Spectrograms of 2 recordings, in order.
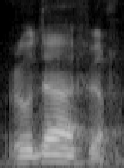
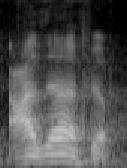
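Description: First: عذافر said ʕu-dhafir, first vowel u; damma on the ain. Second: عذافر said ʕa-dhafir, first vowel a; fatha on the ain. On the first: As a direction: model the singular عذافر with u on the ain. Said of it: "بضم العين". (عذافر بضم العين) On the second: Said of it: "احنا نظنها كنا إيش؟". (عذافر بفتح العين) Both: Shown as a demonstration.

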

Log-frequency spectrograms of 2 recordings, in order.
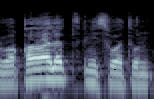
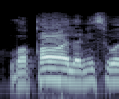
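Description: First: "وقالت" said slowly with the feminine "ت" clearly sounded; slow teaching demo. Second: "وقال" said slowly and clearly, masculine verb with no feminine ending; teacher spells out "وقال" word by word; slow teaching demo. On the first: Sheikh shows the feminine verb form on a broken plural, slowly. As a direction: draw out "وقالت", landing on the final t. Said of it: "طبعًا في غير القرآن". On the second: Sheikh shows a caller the masculine verb form, slow and clear. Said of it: "يعني، ممكن أقول". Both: Shown as a demonstration.

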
